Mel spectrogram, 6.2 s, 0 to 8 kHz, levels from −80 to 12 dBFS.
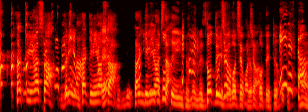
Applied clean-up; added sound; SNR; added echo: neural mask model Resemble Enhance denoiser.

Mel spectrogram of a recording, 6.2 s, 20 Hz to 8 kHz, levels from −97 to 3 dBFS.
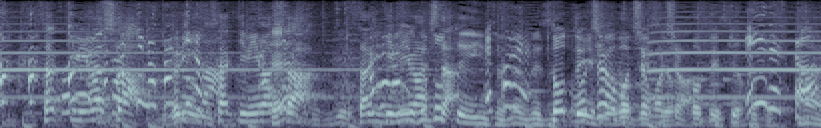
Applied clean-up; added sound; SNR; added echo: none; Trumpet; 9 dB; none.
